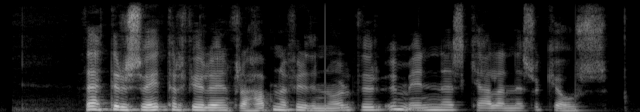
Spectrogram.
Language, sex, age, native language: Icelandic, female, 50-59, Icelandic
